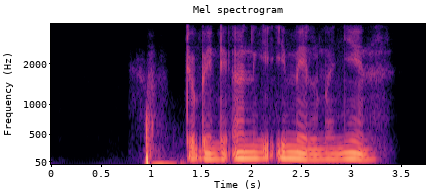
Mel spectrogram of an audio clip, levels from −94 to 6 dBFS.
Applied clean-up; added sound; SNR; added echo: neural mask model Resemble Enhance denoiser.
